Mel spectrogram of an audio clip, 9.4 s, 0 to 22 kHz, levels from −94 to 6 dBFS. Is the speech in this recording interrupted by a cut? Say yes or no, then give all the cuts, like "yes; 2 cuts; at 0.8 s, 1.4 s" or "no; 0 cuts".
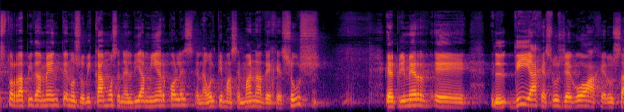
no; 0 cuts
